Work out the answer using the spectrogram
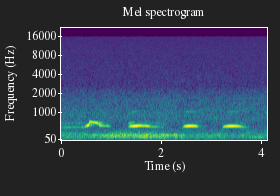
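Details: Mourning dove (Zenaida macroura) calling in a backyard, neck bulging: soft, low, hollow coos, a rising first note then three steady, mournful hoots about a second apart, over a faint background hum.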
